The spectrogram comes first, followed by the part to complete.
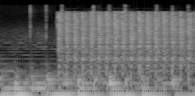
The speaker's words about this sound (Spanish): Instantes después, en la cabina de mando, se escuchó el traqueteo de un arma automática.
